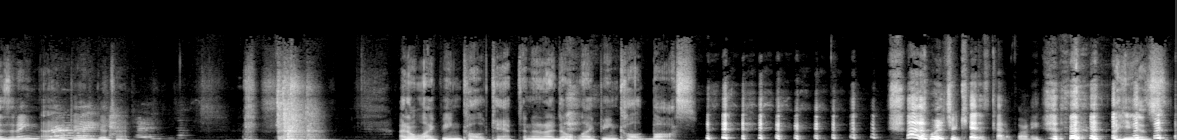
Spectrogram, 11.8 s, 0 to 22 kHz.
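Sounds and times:
speech: 0.0 - 1.5, 4.0 - 7.2, 9.0 - 11.7
door swinging and closing with a rattling thud: 2.8 - 3.3
laughter: 5.6 - 6.1, 7.1 - 9.0, 10.5 - 11.7.

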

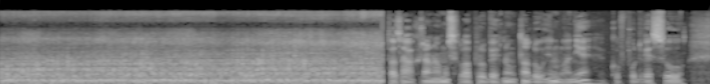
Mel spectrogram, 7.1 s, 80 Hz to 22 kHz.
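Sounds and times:
rescue helicopter rotor noise in Nepal evacuating an ailing Sherpa: 0.0 - 3.8
speech: 3.9 - 7.0.

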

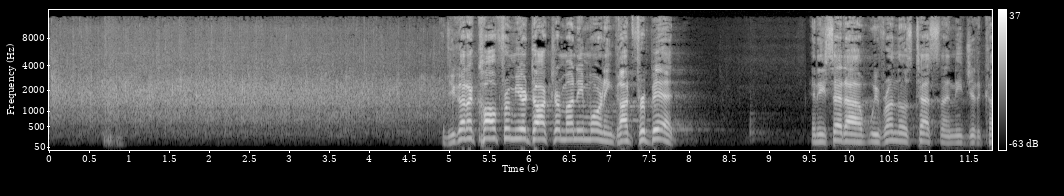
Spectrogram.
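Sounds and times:
audience applauding: 0.0 - 5.4
speech: 4.9 - 7.9, 9.5 - 11.7.

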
